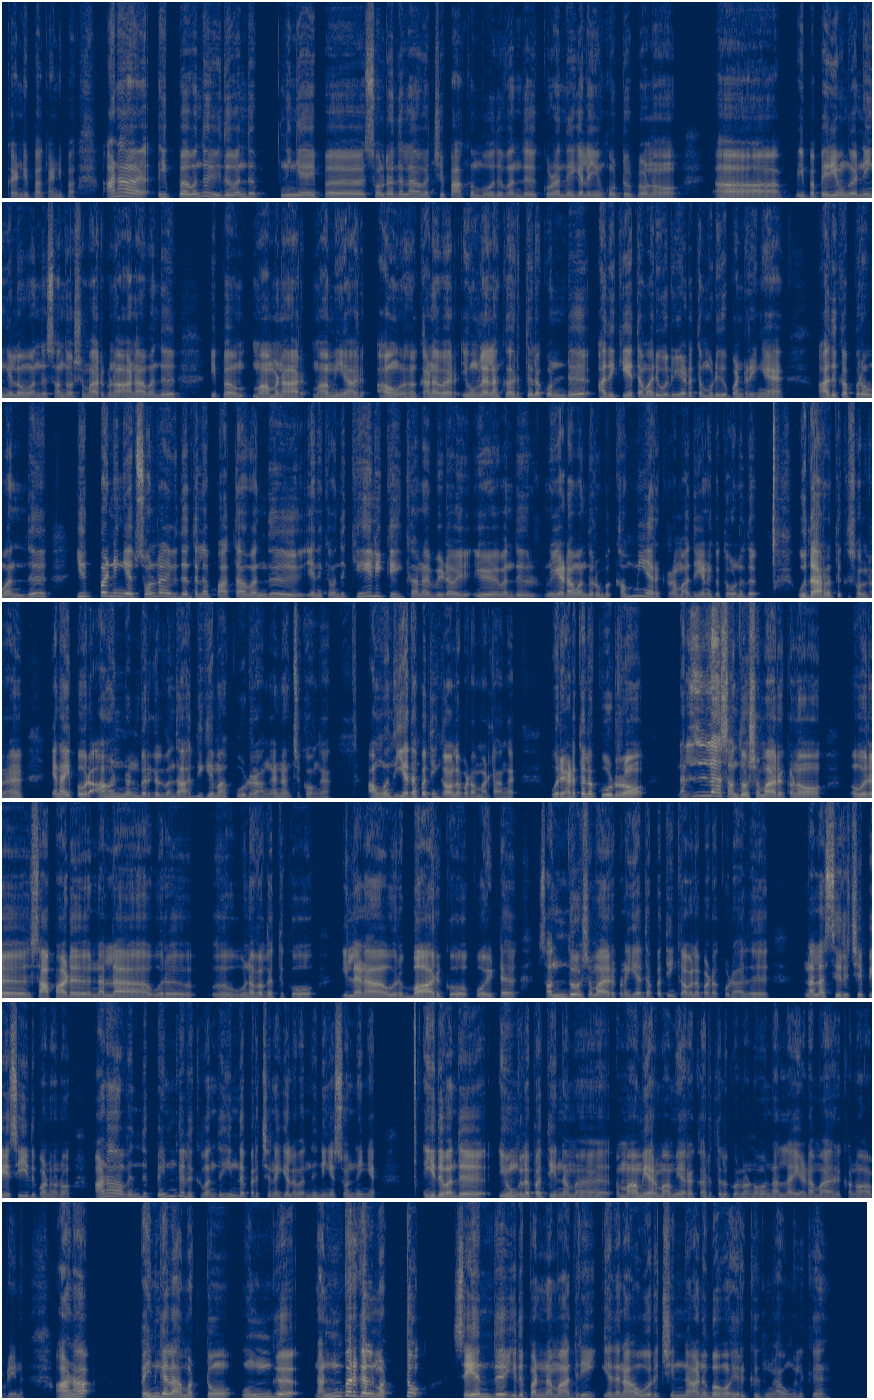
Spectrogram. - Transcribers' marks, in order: tsk; tongue click; tsk
- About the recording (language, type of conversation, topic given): Tamil, podcast, நண்பர்களுடன் சேர்ந்து செய்யும் பொழுதுபோக்குகளில் உங்களுக்கு மிகவும் பிடித்தது எது?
